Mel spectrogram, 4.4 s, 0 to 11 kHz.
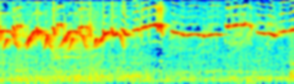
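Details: Chinese hwamei singing in autumn 2017. A quick series of zigzag whistles climbs and falls, then settles into long, pure, slightly wavering whistled notes held almost steadily.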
